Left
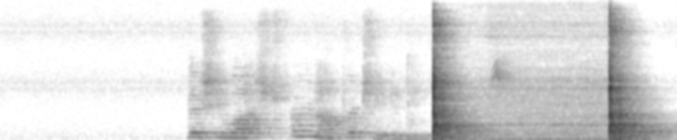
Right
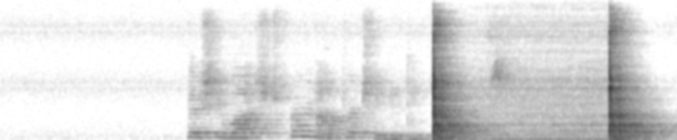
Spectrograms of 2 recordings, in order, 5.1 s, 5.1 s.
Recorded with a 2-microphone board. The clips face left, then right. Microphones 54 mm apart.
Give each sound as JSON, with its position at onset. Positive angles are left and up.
{"t": 1.4, "sound": "a woman speaking", "side_deg": -15, "distance_m": 2.5}
{"t": 3.2, "sound": "hammering", "side_deg": 5, "distance_m": 0.6}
